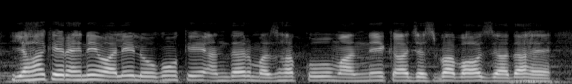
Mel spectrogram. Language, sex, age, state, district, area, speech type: Urdu, male, 18-30, Bihar, Purnia, rural, spontaneous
